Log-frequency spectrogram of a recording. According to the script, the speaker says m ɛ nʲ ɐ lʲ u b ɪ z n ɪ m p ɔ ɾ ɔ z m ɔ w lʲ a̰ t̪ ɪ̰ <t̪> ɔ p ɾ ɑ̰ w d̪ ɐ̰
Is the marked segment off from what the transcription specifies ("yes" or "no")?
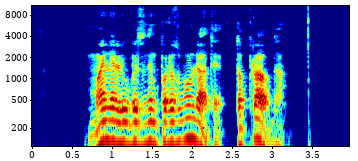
no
